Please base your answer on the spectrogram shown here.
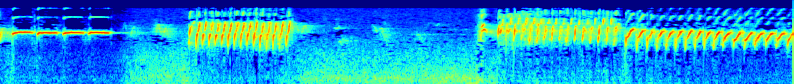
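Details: Timbrado canary training song: a few pure whistled notes, a buzzy burst, a quiet gap with soft background noise, then rapid rolling trills to the end.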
